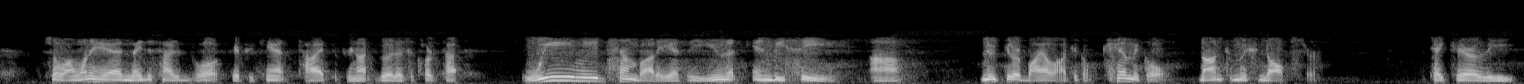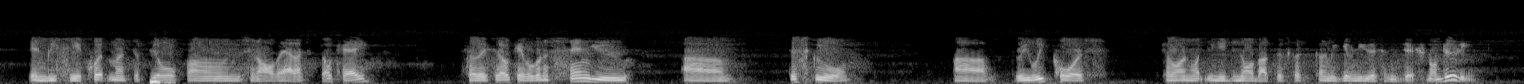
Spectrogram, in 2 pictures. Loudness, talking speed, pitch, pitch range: -19 LUFS, 170 wpm, 95 Hz, 90-105 Hz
